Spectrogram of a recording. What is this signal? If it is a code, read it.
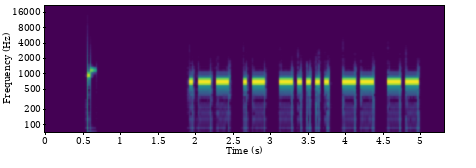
Morse code, heard as a keyed tone, about 20 wpm, 700 Hz. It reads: WA6MM
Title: NA SOTA Chaser Callsigns 20wpm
